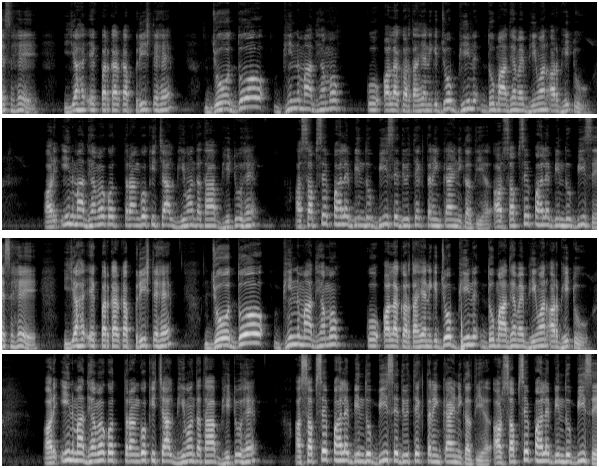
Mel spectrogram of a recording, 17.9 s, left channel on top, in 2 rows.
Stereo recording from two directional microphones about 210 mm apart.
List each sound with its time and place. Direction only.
0.0 s speech: 40° right (ahead or behind)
